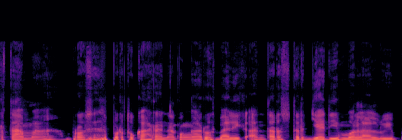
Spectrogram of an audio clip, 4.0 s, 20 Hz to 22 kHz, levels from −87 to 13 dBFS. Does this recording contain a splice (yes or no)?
yes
